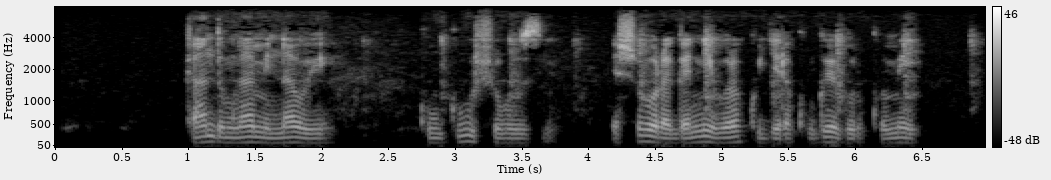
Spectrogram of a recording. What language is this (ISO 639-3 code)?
kin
